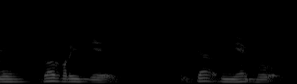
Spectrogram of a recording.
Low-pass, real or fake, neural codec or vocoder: 3.6 kHz; fake; codec, 16 kHz, 1 kbps, FreqCodec, larger model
